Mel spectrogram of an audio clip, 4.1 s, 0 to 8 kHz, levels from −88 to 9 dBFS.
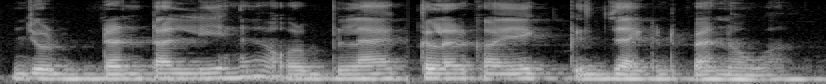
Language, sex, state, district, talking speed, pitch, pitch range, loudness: Hindi, male, Bihar, Gaya, 145 wpm, 125 Hz, 120-135 Hz, -16 LUFS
